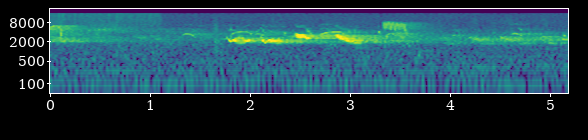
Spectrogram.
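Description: Small birds chirping: repeated short, arching chirps, with a louder run of several chirps about two seconds in that thins out toward the end.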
